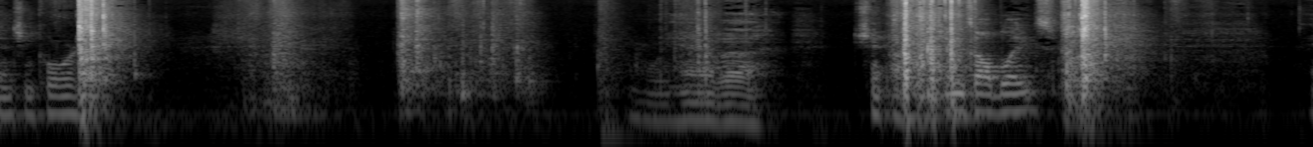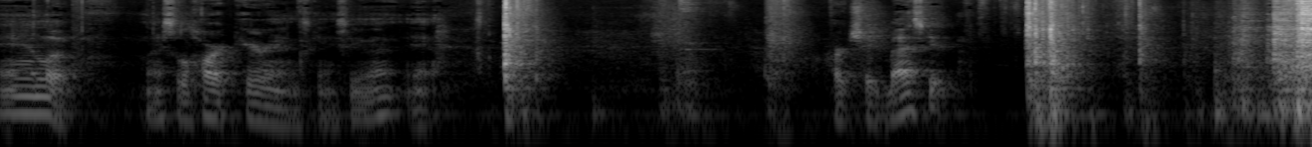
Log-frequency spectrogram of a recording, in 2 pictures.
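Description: Objects rustle and knock in a plastic tub.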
